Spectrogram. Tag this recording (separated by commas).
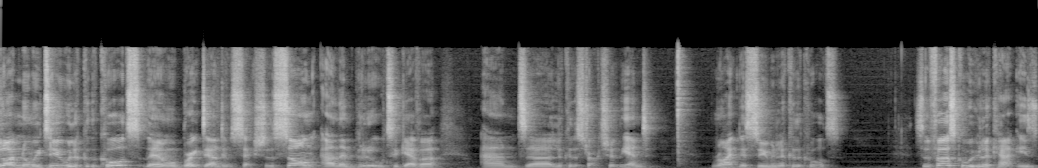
Speech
